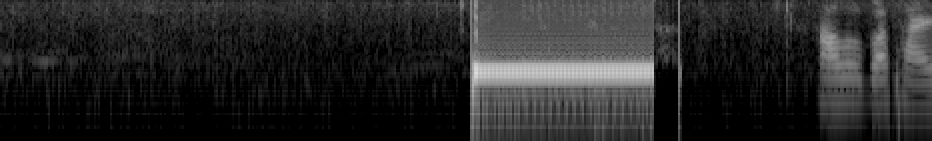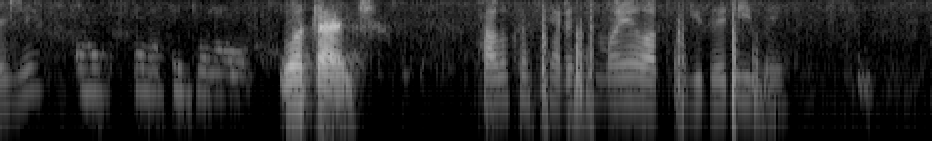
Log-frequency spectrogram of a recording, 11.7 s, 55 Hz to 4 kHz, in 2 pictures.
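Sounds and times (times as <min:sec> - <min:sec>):
telephone line tone while a call is transferred: 0:03.0 - 0:04.2
speech: 0:05.2 - 0:10.9.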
